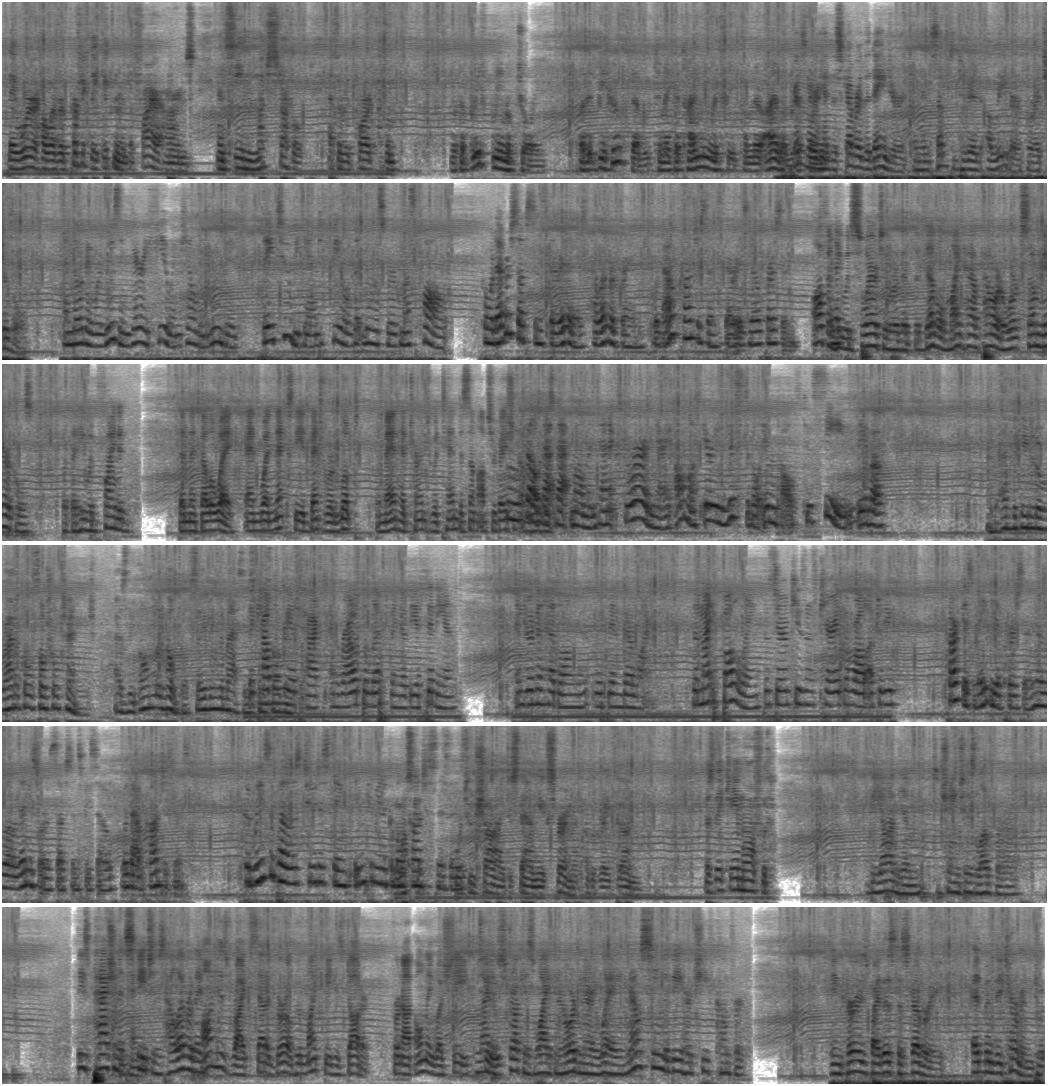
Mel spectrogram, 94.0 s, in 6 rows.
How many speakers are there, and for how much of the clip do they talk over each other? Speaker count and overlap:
10, about 7%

